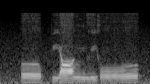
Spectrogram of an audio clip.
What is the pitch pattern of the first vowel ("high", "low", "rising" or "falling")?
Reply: rising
